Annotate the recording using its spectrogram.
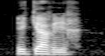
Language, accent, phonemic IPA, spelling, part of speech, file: French, France, /e.ka.ʁiʁ/, équarrir, verb, LL-Q150 (fra)-équarrir.wav
- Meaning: 1. to square off 2. to quarter (cut an animal into four)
